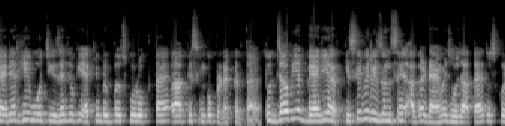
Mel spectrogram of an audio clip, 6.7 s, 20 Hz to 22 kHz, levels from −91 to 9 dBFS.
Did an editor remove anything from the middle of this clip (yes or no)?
no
